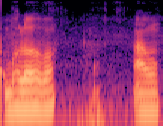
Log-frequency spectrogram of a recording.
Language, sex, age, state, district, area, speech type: Odia, male, 18-30, Odisha, Malkangiri, urban, spontaneous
